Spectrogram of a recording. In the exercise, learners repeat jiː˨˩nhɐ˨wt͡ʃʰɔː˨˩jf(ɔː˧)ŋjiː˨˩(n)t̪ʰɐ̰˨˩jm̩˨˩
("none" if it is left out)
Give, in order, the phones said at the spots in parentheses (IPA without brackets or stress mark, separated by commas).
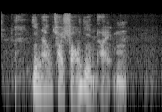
ɔː˨˥, n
